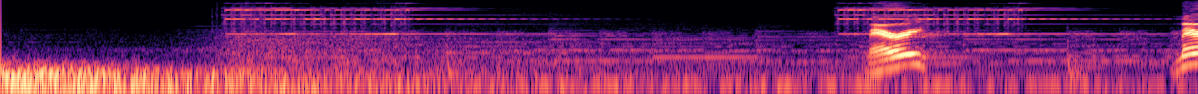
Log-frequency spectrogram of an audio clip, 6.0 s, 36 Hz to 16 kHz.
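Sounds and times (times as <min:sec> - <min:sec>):
telephone bell ringing: 0:01.1 - 0:03.2, 0:04.2 - 0:05.9
speech: 0:04.3 - 0:04.8.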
